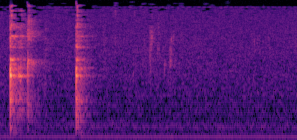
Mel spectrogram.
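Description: Knife and fork clinking on a plate while cutting a fried egg: two short clinks within the first second, then only a faint steady low hum.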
